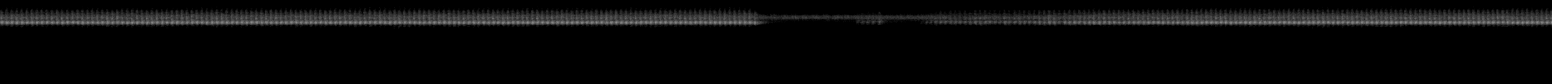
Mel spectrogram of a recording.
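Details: A steady, very high insect trill from grasshoppers, with no music added. It is densely pulsed and constant, then cuts off suddenly halfway through. It stays muffled and quiet for several seconds before building back to a full shrill chorus.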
